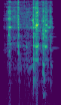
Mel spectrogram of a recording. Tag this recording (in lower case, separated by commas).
home sounds, dishes, pots and pans, glass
